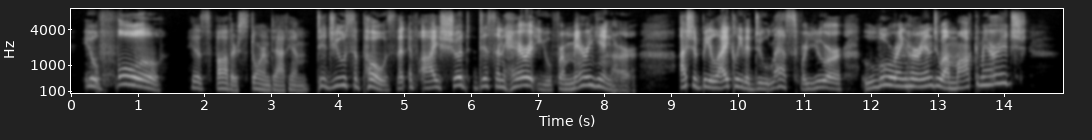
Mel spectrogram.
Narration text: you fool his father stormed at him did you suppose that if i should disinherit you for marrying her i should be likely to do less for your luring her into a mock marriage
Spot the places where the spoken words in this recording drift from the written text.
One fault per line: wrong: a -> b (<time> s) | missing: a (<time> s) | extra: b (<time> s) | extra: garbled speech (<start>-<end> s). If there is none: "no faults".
no faults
